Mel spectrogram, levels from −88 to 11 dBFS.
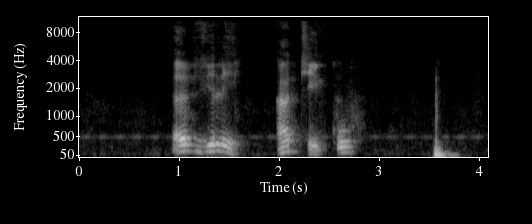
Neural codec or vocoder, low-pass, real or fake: codec, 24 kHz, 3 kbps, HILCodec; 10.8 kHz; fake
